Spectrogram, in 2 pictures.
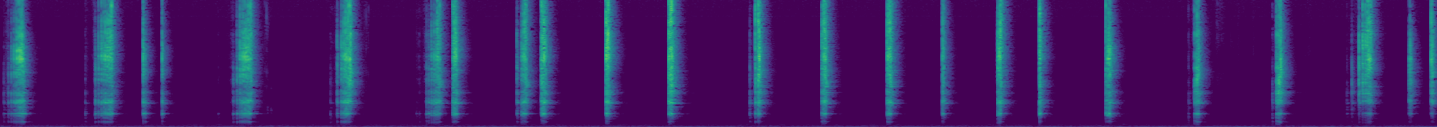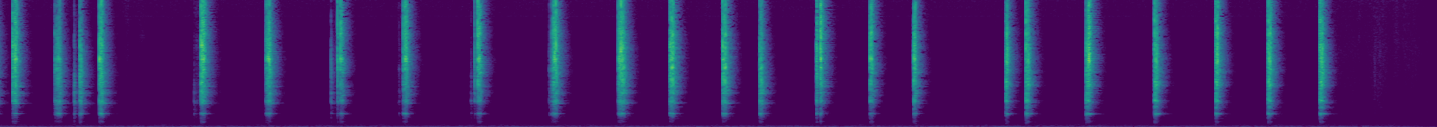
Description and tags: wooden fish stick
Sounds from a guiro.
scratch, percussion, guiro, wood, friction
